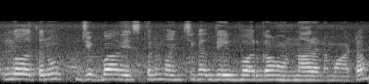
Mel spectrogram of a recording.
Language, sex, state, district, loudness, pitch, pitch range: Telugu, female, Andhra Pradesh, Sri Satya Sai, -14 LUFS, 220 Hz, 215-235 Hz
